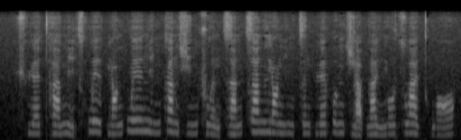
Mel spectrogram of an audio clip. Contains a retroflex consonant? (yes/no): yes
